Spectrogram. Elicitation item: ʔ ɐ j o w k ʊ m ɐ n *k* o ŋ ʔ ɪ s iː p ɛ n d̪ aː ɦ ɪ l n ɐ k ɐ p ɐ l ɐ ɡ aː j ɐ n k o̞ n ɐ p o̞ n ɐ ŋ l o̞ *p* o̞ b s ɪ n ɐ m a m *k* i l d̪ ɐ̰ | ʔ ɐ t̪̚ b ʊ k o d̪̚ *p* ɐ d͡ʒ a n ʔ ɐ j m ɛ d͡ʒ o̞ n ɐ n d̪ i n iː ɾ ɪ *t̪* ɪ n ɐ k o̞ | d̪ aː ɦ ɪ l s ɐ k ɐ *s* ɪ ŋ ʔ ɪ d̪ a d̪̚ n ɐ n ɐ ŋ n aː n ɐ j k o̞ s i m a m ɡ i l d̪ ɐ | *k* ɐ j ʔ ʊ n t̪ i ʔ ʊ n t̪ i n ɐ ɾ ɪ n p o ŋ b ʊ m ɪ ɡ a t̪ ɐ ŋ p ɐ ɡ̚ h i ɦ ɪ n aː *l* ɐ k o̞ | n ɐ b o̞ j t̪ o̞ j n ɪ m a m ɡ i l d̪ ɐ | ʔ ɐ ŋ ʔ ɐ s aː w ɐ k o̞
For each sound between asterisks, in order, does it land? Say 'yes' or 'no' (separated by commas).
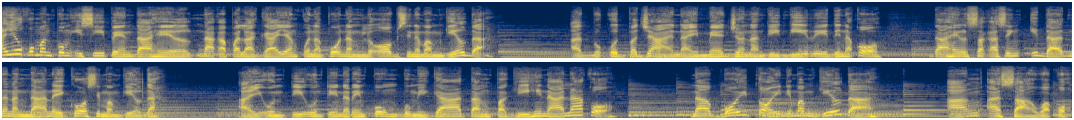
no, no, no, yes, no, yes, no, yes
